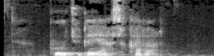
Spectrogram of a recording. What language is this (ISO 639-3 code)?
uzb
